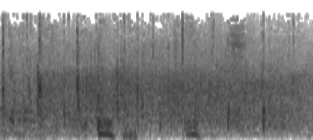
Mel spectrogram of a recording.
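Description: An audience claps steadily, a dense wash of many hands with sharp individual claps standing out, sustained at a fairly even level throughout with faint voices mixed in.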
